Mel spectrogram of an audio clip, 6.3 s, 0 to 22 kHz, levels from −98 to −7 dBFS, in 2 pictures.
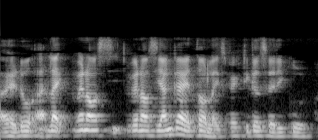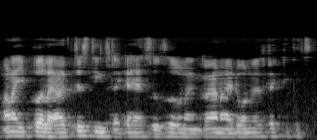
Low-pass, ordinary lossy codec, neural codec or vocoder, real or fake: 7.2 kHz; none; none; real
